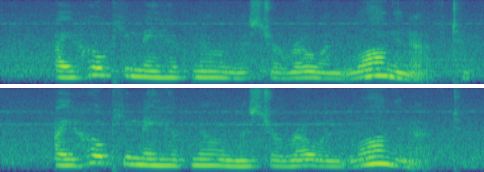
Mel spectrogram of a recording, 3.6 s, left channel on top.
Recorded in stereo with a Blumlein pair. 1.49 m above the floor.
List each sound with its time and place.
0.4 s a woman speaking: 30° right, 1.8 m; by 3.5 s 45° left, 0.8 m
